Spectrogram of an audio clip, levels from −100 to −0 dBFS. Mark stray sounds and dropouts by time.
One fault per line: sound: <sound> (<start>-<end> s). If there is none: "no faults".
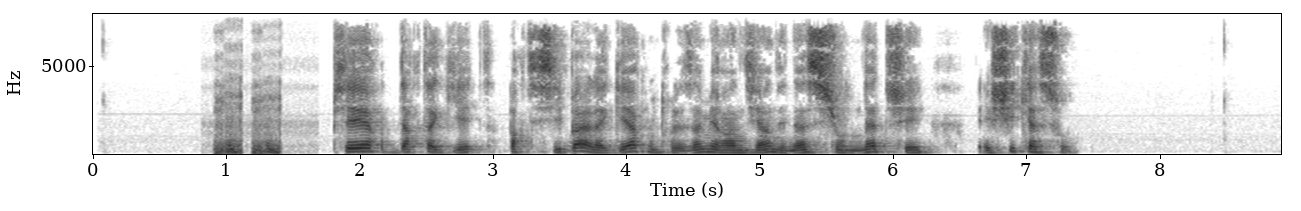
sound: laugh (0.9-1.4 s)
